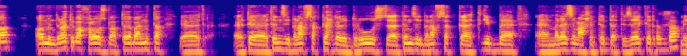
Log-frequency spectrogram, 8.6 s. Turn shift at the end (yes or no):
no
